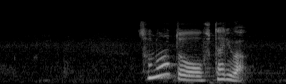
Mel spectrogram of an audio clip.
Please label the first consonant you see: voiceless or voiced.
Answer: voiceless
